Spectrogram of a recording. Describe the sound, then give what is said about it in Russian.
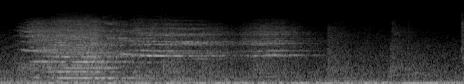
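A train rolls along with a steady low rumble, and a sustained horn tone sounds through the first half before fading under the running noise. “Какой замечательный у нас волшебный поезд”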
